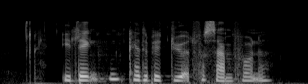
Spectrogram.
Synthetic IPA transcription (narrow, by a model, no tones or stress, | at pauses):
ileŋ̰d̥n̩kʰæd̥e̝b̥liːd̥yɐ̰d̥fɒ̽sɑ̈mfɔ̽n̰ð̩ˠ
